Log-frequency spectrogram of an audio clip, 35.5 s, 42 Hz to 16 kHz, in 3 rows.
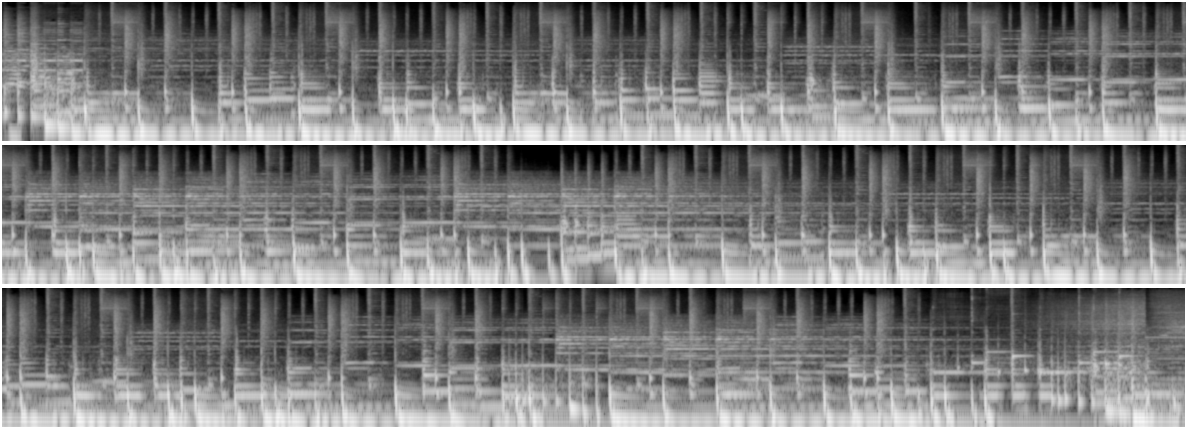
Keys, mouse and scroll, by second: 1.4 shift+a, 5.8-6.2 shift+drag, 7.7 click, 8.1 click, 8.7 click, 9.3-11.0 drag, 13.4-15.2 drag, 16.9-17.2 shift+drag, 20.5 shift+a, 25.9-27.2 drag, 28.8 shift+middle click, 29.9 shift+click, 31.6 click, 32.0 click, 32.6 click, 33.1 drag, 33.5-35.1 drag.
